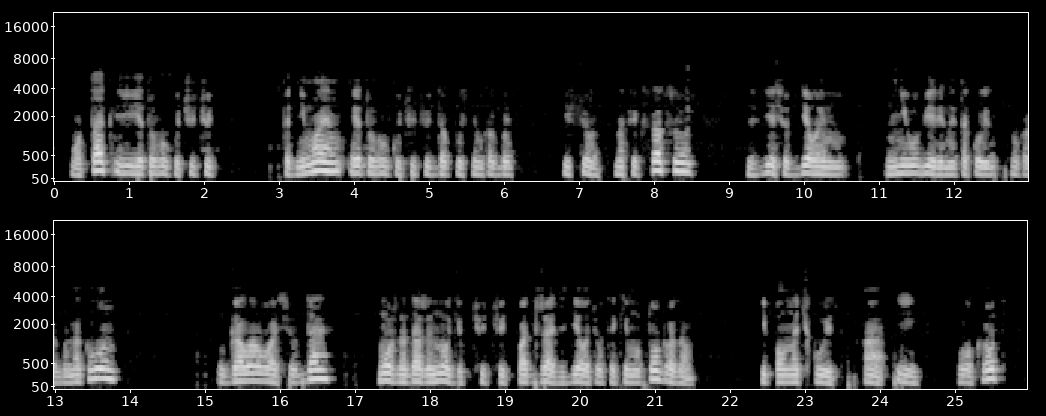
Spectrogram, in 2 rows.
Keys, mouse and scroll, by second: 0.8 click, 1.6 g, 4.1 click, 5.0 g, 7.6 middle click, 9.4 click, 10.7 middle click, 12.3 r, 14.7 click, 16.0 r, 17.8 click, 19.4 g, 20.8 middle click, 20.8 scroll up 1, 23.5 a, 24.0 i.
